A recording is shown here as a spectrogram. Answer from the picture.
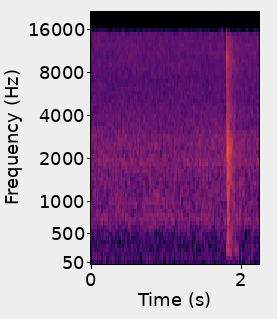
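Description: Quiet room tone, broken near the end by one short, sharp swish.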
